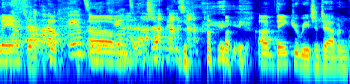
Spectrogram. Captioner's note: members laughs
